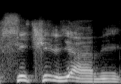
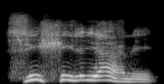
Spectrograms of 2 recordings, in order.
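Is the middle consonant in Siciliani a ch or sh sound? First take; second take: ch; sh. First: The middle consonant is a hard ch sound. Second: The middle consonant is a soft sh sound.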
